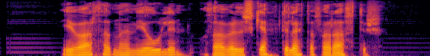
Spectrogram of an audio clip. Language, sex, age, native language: Icelandic, male, 30-39, Icelandic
